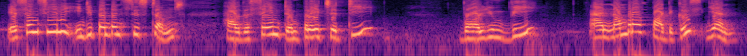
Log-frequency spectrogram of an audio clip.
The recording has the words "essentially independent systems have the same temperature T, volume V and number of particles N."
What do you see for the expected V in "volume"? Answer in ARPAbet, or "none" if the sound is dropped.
V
